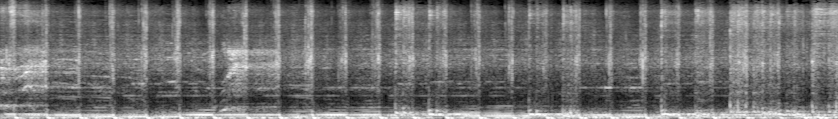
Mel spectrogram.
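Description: Live rock band playing loudly through a concert PA, with a heavy bass line and a steady beat, while the audience claps along in time.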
